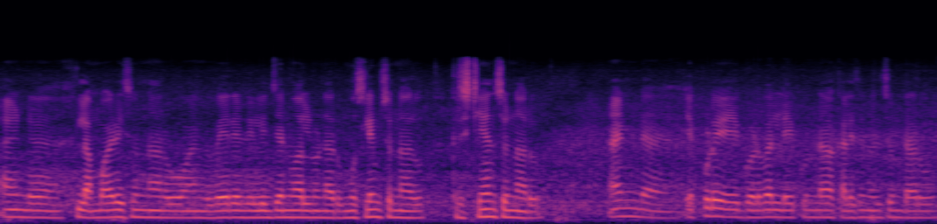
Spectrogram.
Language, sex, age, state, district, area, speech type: Telugu, male, 18-30, Telangana, Ranga Reddy, urban, spontaneous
